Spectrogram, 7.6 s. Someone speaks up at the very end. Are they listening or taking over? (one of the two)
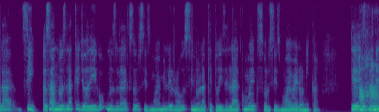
listening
